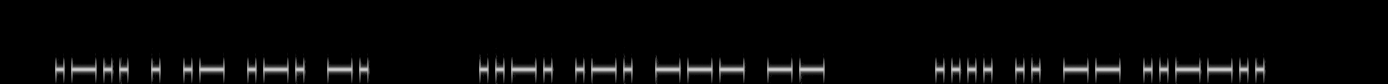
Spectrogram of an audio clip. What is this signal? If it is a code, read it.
Morse code, heard as a keyed tone, about 16 wpm, 700 Hz. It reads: LEARN FROM HIM?
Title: 2x Word-Spacing - Sentences from Top 300 Words - 15wpm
